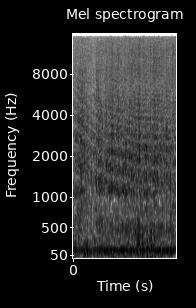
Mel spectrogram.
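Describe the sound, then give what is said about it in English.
Garden fountains in a water feature with a small bridge in the middle of a village spray jets of water in a steady, even hiss, with a low hum underneath and a few soft knocks near the end. No one speaks. “There they are, the fountains, shooting out jets of water.”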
